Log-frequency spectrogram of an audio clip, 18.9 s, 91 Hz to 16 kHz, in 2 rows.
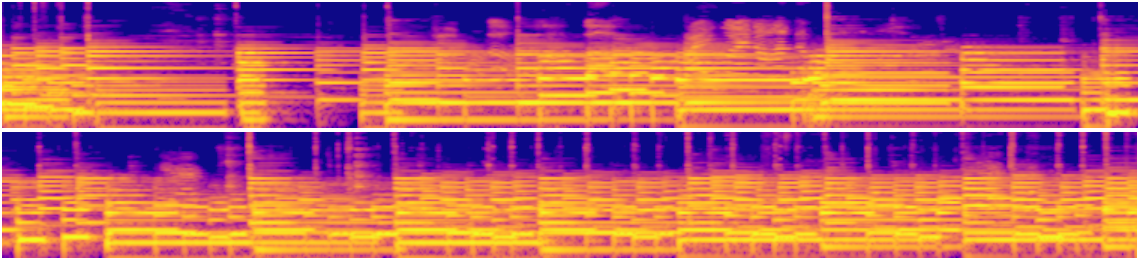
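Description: Casio CTK-7200 keyboard playing an improvised jazzy jam: held chords and a moving bass line under notes played by hand, with a steady percussion tick. The music thins out briefly about two seconds in, then carries on.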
